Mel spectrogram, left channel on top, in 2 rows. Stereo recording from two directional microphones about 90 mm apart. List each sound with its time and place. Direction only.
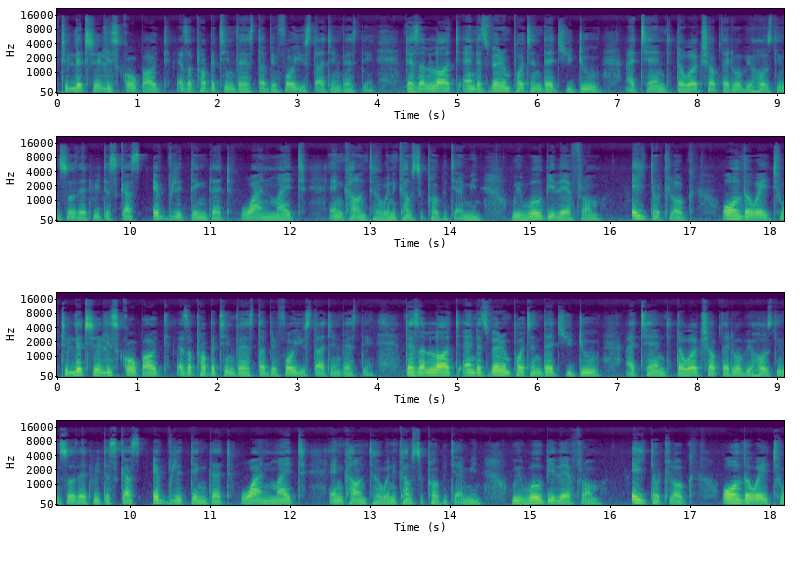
0.0 s speech: 40° right (ahead or behind)
14.8 s speech: 20° right (ahead or behind)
